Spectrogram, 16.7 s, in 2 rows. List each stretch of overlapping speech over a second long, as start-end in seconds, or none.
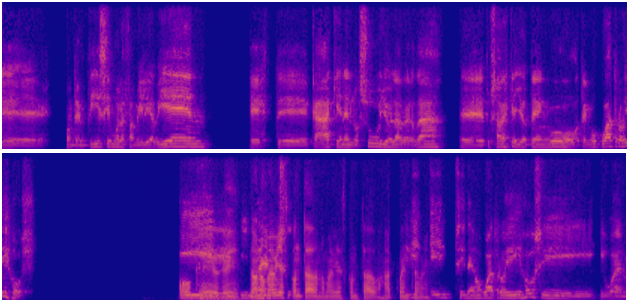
10.7-12.2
